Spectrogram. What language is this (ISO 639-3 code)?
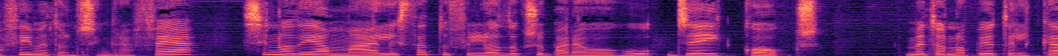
ell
